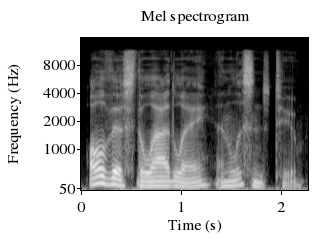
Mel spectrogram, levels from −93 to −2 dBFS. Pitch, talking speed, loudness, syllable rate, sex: 120 Hz, 210 wpm, -17 LUFS, 4.9 syllables/s, male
